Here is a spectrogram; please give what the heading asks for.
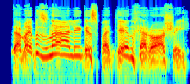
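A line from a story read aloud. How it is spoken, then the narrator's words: Creaky voice. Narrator (Russian): проскрипела Сэл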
